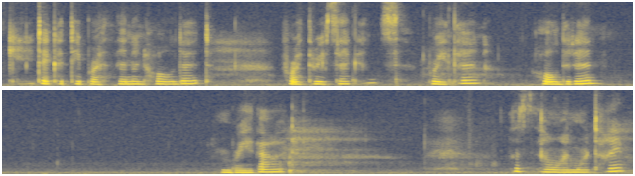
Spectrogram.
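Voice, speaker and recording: A woman whispering softly as a clinician in a roleplay, calmly giving gentle step-by-step instructions during a check-up. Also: fairly high pitch, slow pace, pauses often, slightly rough. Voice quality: soft whisper. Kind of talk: ASMR medical exam roleplay.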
